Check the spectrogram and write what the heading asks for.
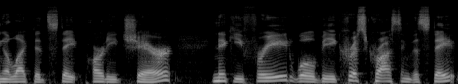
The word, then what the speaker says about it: Fried: give out free weed Rhymes Mickey freed we yeah freed weed um yeah and I think it's pretty it's spelled like fried right yeah it is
